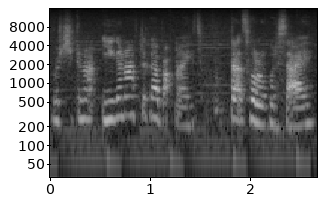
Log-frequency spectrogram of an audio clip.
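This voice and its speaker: A woman's voice: high voice, rapid-fire, creaky, a bit bright, soft background music. A tipsy young British woman chatting casually and bluntly to camera in an informal question-and-answer style. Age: young adult. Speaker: vlogger.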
